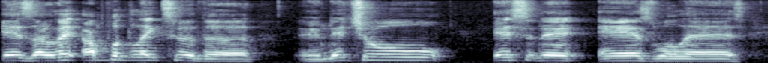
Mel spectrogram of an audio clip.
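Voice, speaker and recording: A man's voice: medium pitch, unhurried, a little mellow. A congested man with a cold, giving a casual, rambling news reaction as the host, with restarts and coughs. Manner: rambling, repeats "as well too", many restarts; occasional coughs.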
